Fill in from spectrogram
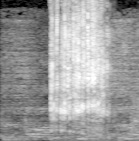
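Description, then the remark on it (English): A crisp, crackling crunch of biting into a first nacho chip topped with cheese, sour cream and beans, lasting about half a second, loud, over a low murmur of voices in the background. “You know that sound anywhere. It's the crisp crunch of that first nacho chip.”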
